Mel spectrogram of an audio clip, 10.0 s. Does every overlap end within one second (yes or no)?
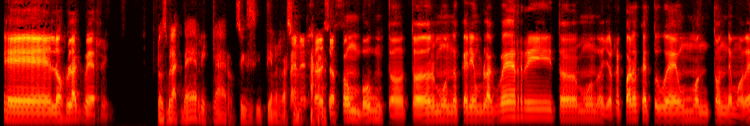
yes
